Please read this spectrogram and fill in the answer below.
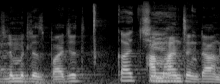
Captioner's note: everybody laughs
